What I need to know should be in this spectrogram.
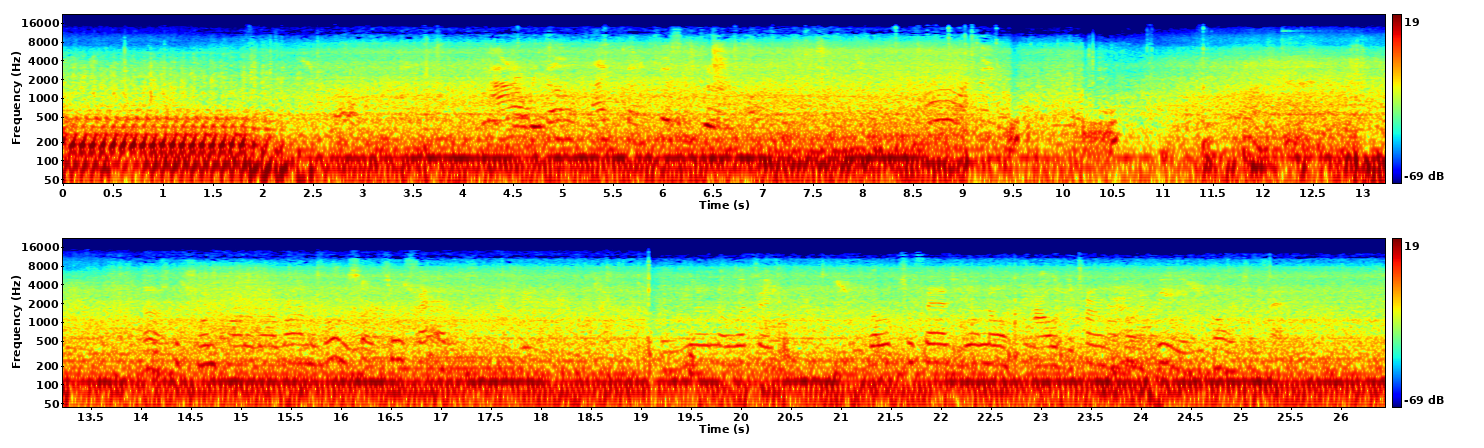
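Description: A motorcycle engine idles steadily close by.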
